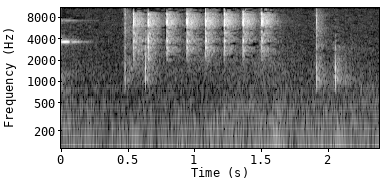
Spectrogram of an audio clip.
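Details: Swiwin model jet turbine ECU component test of the gas valve: about seven crisp, evenly spaced clicks over quiet background; the gas valve actuates cleanly and works fine.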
